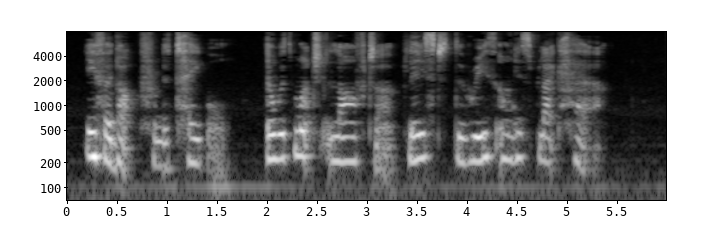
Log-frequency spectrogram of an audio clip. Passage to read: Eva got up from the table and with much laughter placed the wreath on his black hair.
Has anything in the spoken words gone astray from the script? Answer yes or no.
yes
